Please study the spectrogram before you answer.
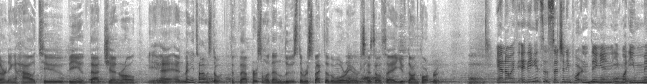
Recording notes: recording live at the Podcast Studio at SaaStock18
